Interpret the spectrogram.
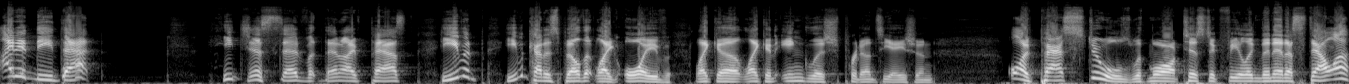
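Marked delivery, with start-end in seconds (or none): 10.2-13.5 put-on Australian accent. Quoting what another person said, in an aussie accent. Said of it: "that was more of an Aussie accent".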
